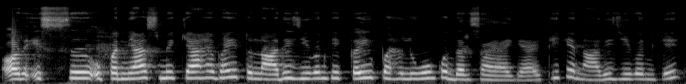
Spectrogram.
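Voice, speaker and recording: A woman's voice: high voice, measured pace, a little mellow. A young woman teaching a casual exam-prep lesson, chatty, who keeps asking and then answering her own questions.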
